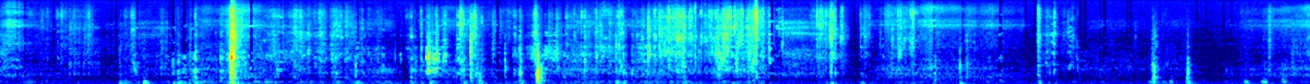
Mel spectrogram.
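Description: Cardboard trading-card blaster box being torn open and its packs of cards slid out and handled: faint rustling and scraping, with a few sharp clicks and snaps, the loudest about three seconds and seven seconds in.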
